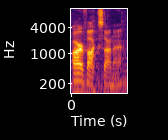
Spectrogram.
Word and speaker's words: Aurelian Voxana: party, now approached by King Aurelian Voxana, pronounced R. Voxana, standing in the room before you.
